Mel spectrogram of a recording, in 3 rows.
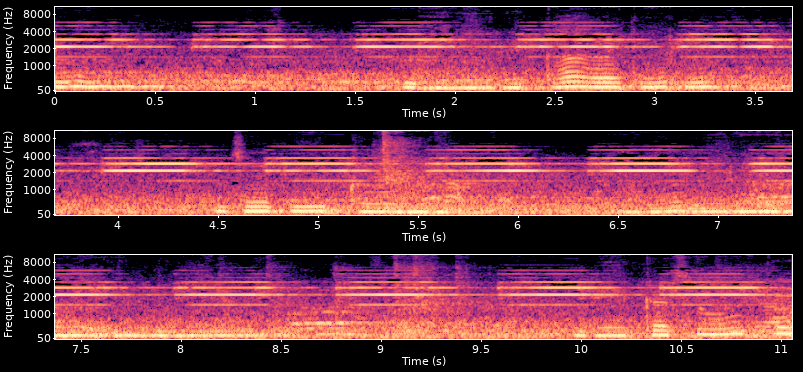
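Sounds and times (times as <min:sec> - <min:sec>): man singing: 0:00.0 - 0:00.7, 0:01.7 - 0:03.4, 0:04.5 - 0:05.9, 0:06.5 - 0:08.9.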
